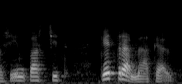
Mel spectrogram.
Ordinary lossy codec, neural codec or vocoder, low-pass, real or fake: none; none; 7.2 kHz; real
